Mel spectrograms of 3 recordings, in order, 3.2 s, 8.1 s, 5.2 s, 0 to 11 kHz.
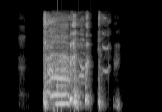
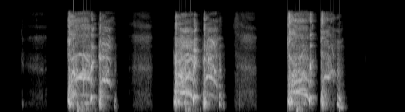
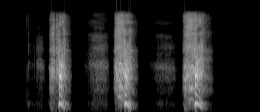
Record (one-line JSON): {"cough_length": "3.2 s", "cough_amplitude": 29745, "cough_signal_mean_std_ratio": 0.45, "three_cough_length": "8.1 s", "three_cough_amplitude": 30446, "three_cough_signal_mean_std_ratio": 0.45, "exhalation_length": "5.2 s", "exhalation_amplitude": 31573, "exhalation_signal_mean_std_ratio": 0.32, "survey_phase": "beta (2021-08-13 to 2022-03-07)", "age": "65+", "gender": "Female", "wearing_mask": "No", "symptom_none": true, "smoker_status": "Ex-smoker", "respiratory_condition_asthma": false, "respiratory_condition_other": false, "recruitment_source": "REACT", "submission_delay": "3 days", "covid_test_result": "Negative", "covid_test_method": "RT-qPCR", "influenza_a_test_result": "Negative", "influenza_b_test_result": "Negative"}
